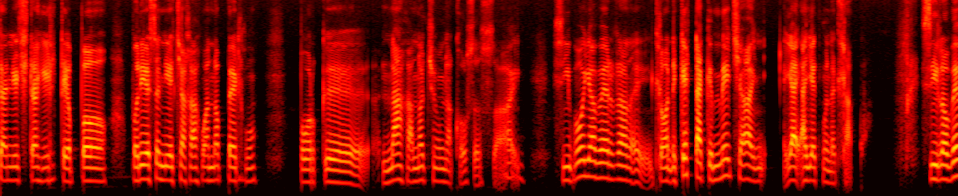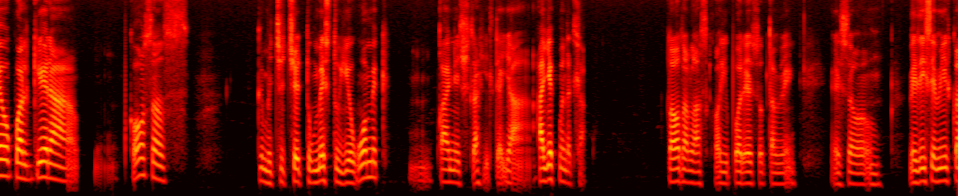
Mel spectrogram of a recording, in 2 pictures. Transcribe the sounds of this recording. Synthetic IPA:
k̪anit͡ʃt̪ahilt̪epopoɾesoniet͡ʃahahwanopelwo | poɾke | nahanot͡ʃinakʰosa̰sa̰j | siβojaβeɾat͡ɬonekeht̪akemet͡ʃa | aʔa̰jekmonet͡ɬa̰kʷḁ | siloβeokʷalkjeɾa | kosas | kemet͡ʃit͡ʃet̪umest̪ujewomek | kanet͡ʃt͡ɬaɦḭlt̪a̰ja̰a̰jekmonet͡ɬa̰kʷḁ | t̪oðalaskʰa̰ipoɾesot̪amḛn | ḛso | meðisemikʷa

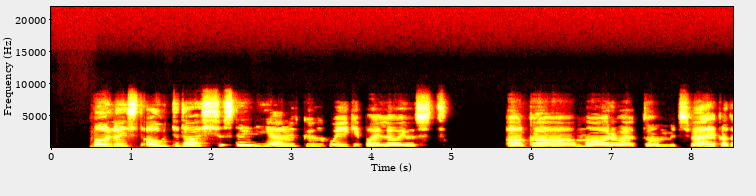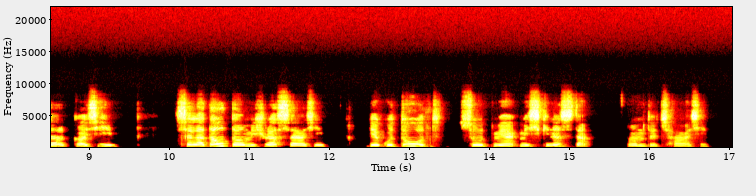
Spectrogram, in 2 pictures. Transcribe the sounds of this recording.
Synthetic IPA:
mɑlest̪ɑwt̪ːid̪̥ɑɑsjɑst̪ejviːjænyd̪̥̚kylːkujɡ̥ipɑlʲjojust̪ | ʔɑɡ̥ɑmɑɑɾvɑet̪ːuommyt̪svæeɡɑt̪ɑlkːˑɑ̰sʲi | se̞lːet̪ɑwt̪ːˑo̞mixrɑsːeɑsʲi | jɑkut̪uːd̪ | suːt̪ːˑmimiskinɤst̪ɑ̰ | omt̪yt̪shæːɑsʲi

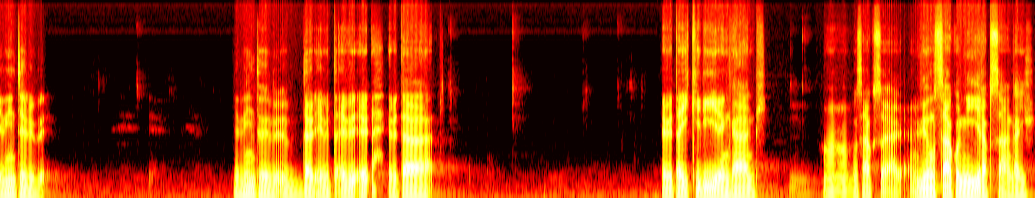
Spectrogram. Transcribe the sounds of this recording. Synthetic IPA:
eβiːntueβiβ | eβiːntuḛtaeβiteβieβita | eβitaikiɾiːɾeŋkaːndi | kusa̰ku̥sβjuːnusakunijiɾaku̥sa̰ːŋɡaiʒo

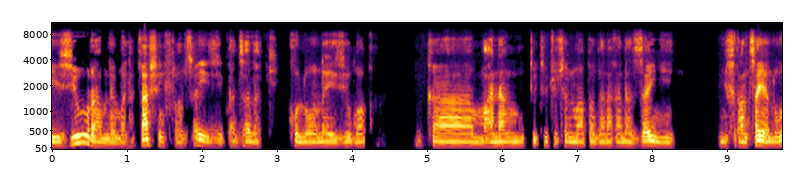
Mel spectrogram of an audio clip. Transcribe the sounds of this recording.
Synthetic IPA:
iziuɾaɦaminajmalaɡaʃiŋifrant͡sa̰jizipand͡zanaki̥kʰolonaiziumapu̥ | kʰamanaŋit̪ut̪eʈ͡ʂeʈ͡ʂanimapand͡zanakanazajni | nifrant͡sajalu

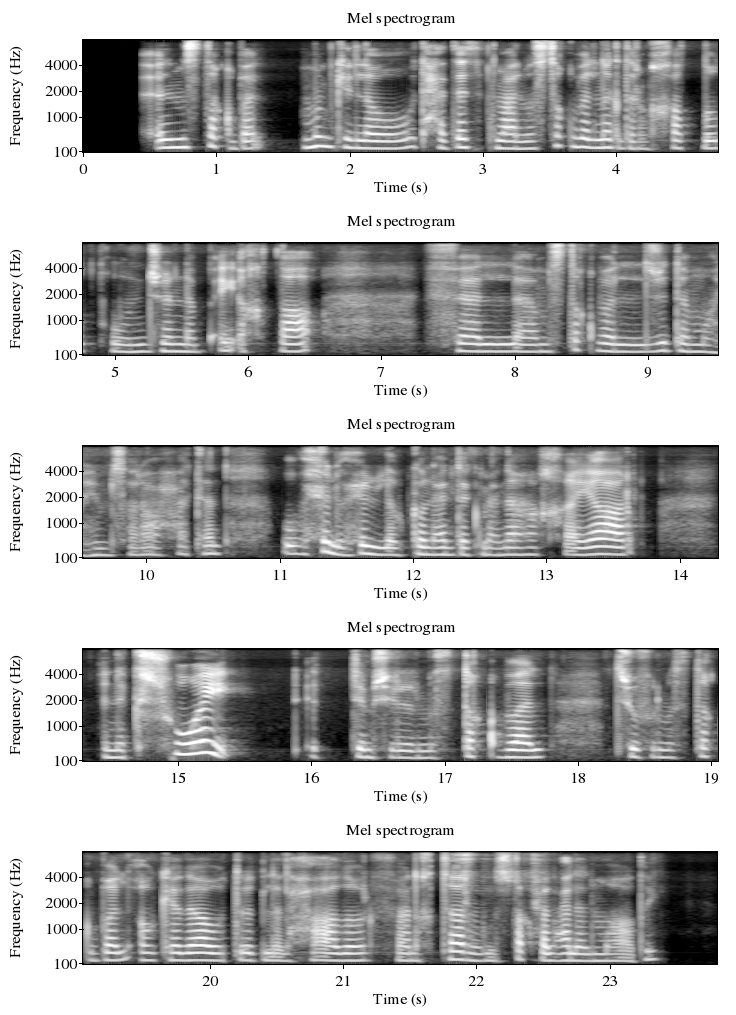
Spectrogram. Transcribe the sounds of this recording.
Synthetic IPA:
ʔɪlmʊst̪aqbal | mʊmkɪnlawt̪ħad̪ːaθt̪maʕɪlmʊst̪aqbalnɪɡd̪ɑɾˤnxɑt̪ˤːɨt̪ˤwɪnɪt̪d͡ʒanːɪbʔajːʔɑxt̪ˤɑːʔ | fɪlmʊst̪aqbald͡ʒɪd̪ːanmʊɦɪmːsˤɑɾˤɑːħat̪wħɪluħɪlulawkuːnʕɪnd̪akmaʕnaːɦaxa̰jɑːɾˤ | ʔɪnːakʃwajː | t̪ɪmʃilɪlmʊst̪aqbalt̪ʃuːfɪlmʊst̪aqbalʔawkɪðawt̪ɾuːd̪lɪlħɑ̰ːðˤɨɾˤfanɪxt̪ɑːɾˤɪlmʊst̪aqbalʕalalmɑ̰ːðˤi

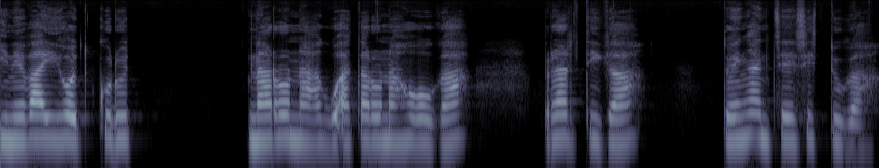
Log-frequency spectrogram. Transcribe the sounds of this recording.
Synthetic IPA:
ineβaiɦot̪̚kudut̪̚ | naɾonaːɡuat̪aɾonaɦoːɡa | bəɾart̪iɡa | t̪oeŋant͡ʃesit̪uɡa

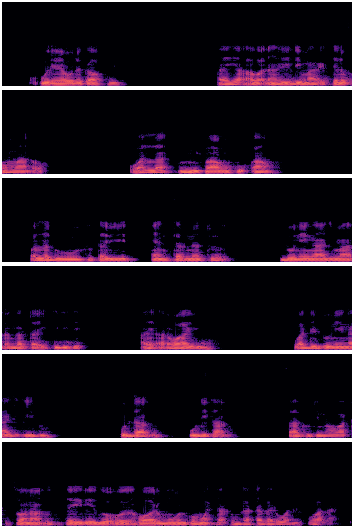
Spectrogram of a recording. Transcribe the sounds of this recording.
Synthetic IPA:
kwuɾihɛwɗɛkafu | ʔa̰ja̰a̰wa̰ɗanɾɛdɛmaɾɛ̰tɛlɛfɔnmaɗɔ̰ɔ̰ | wa̰lːanifamɔkuʔːaːma | wa̰lːadusɔtawi | intɛɾnɛt | dɔnɛŋaːd͡ʒimaːɗa̰ŋɡatːa̰ḭtilitɛ | ʔa̰ja̰ɾawaːjiu | wʔadːɛdɔnɛŋad͡ʒiɗidu | ʔudːaɗṵm | udita̰ɗum | sa̰tutinawa̰tːasɔnaɗṵmsɔ̥tawiɾɛd͡ʒɔʔhɔɾɛmuwonikɔmoʔitaɗumɡadabɛɾɛwonɗɛfuhalaːnɛ

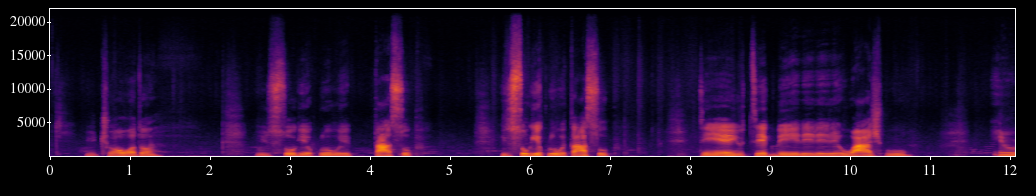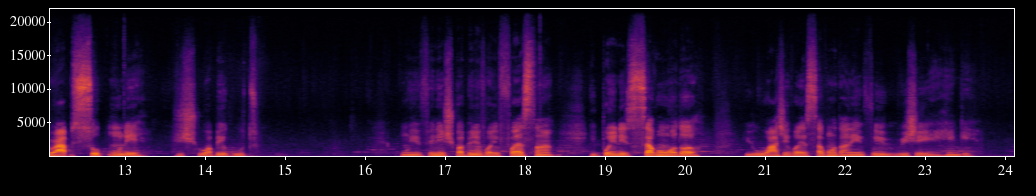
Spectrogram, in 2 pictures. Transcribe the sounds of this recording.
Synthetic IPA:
jud͡ʒɔwɔtɔ | jusokekɾowe | tasop | jusokekɾowetasop̚ | dɛ̃jutʰekdeeeewaʃbo | ɛ̃nɹapsop̚ũne | juʃuapeɡut | wɛ̃njufiniʃwabĩnẽfɔɾefɛstãnjupoɾĩnesɛkɔ̃nwɔtɔ | juwaʃ̬ifɔɾesɛkɔ̃ntãnefojuɹiʃeɛ̃nɦɛ̃ŋɡe

